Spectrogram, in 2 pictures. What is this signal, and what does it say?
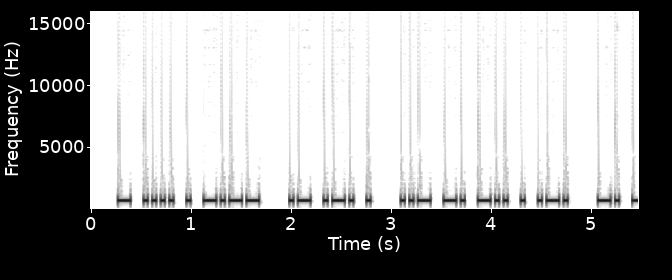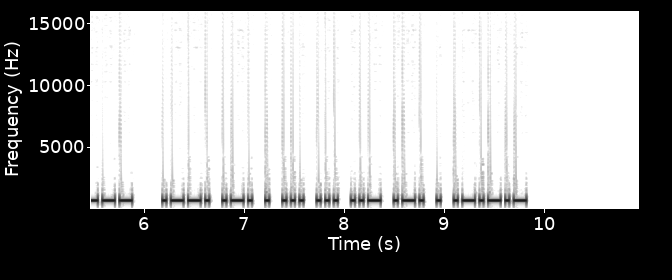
Morse code, heard as a keyed tone, about 27 wpm, 700 Hz. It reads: THEY ARE UNDER NO PRESSURE.
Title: Sentences from Top 1000 Words - Review Part 6 - 28wpm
